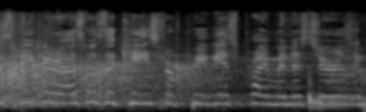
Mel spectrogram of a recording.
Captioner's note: some Applause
